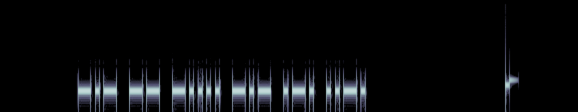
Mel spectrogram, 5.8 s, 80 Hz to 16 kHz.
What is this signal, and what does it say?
Morse code, heard as a keyed tone, about 28 wpm, 700 Hz. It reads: KM6KRF
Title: USA Call Signs Repeated 3x 28wpm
